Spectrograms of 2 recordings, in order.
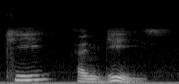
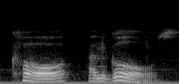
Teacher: the allophones occur because of the influence of the following vowel fronted as opposed to retracted · They are fronted because they are followed by E, which is a front vowel, as opposed to K in here, ko, goes.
